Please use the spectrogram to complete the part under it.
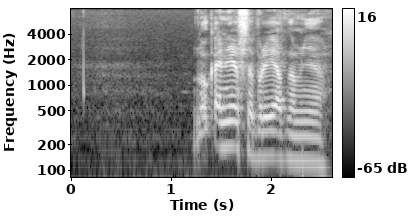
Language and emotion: Russian, neutral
